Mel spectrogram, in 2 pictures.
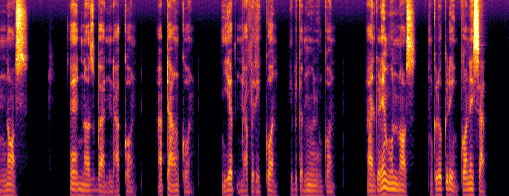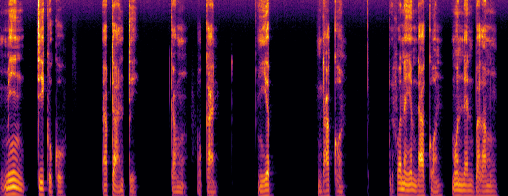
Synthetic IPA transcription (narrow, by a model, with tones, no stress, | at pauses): no˦s | e˦no˦s̬ɡ͡ba˨tn̩˨da˨˦ko˦n | a̰˦ta˦˨ŋ̩˦ko˨n | n̩˦je˦p̚n̩˨da˨˦k͡pe˨ɾe˨ko˦n | e˦bi˦ke˨mi˦ɾu˦ŋ̩˦ko˦n | a̰˨ŋ̩˨ke˨ɾe˦mu˦no˦s | ŋ̩˨ke˦ɾo˦ke˦ɾe˦˨ŋ̩˨ko˦ne˦sa˨ŋ˦ | mi˦n̩˦ti˦ko˨ko˨ | a˦ta˦˨n̩˦te˨ | ka˨mu˨ṵ˦ka˨n | n̩˦je˦p̚ | n̩˨da˨˦ko˦n | i˨fo˦na˨je˦pn̩˨da˨˦ko˦n˦mu˦ne˦n˦ɡ͡ba˦ka˨mu˦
